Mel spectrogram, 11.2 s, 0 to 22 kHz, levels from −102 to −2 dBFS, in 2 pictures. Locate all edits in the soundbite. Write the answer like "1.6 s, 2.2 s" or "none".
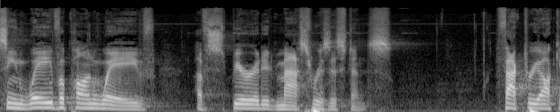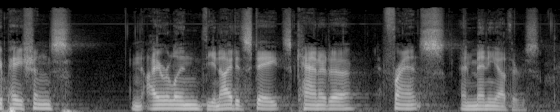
none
